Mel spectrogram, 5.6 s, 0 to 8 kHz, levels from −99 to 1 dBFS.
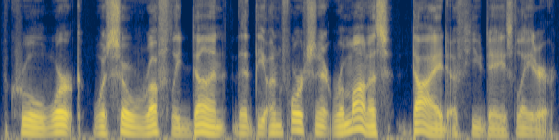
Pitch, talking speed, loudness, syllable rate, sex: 100 Hz, 170 wpm, -17 LUFS, 4.4 syllables/s, male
